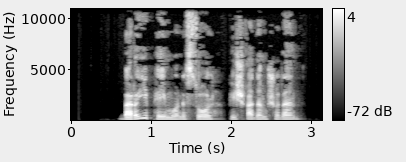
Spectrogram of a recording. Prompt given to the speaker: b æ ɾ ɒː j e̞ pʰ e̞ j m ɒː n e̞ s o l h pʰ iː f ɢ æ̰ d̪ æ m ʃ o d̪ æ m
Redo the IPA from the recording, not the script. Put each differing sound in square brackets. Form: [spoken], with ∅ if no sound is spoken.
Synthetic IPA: b æ ɾ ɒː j e̞ pʰ e̞ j m ɒː n e̞ s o l h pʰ iː [ʃ] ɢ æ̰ d̪ æ m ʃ o d̪ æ [n]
